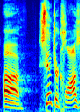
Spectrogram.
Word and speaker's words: Sinterklaas: So this guy named St. Nicholas, or Sinterklaas is how they say it in Dutch, is a real guy.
